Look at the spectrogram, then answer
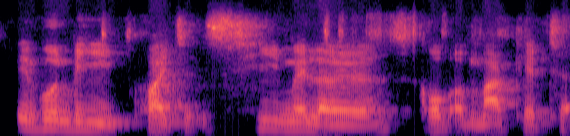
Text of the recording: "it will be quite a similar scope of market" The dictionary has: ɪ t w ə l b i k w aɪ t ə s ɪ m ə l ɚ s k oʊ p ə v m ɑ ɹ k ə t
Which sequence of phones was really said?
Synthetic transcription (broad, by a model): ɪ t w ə n b i k w aɪ t s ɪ m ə l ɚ s k oʊ p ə m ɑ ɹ k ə t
